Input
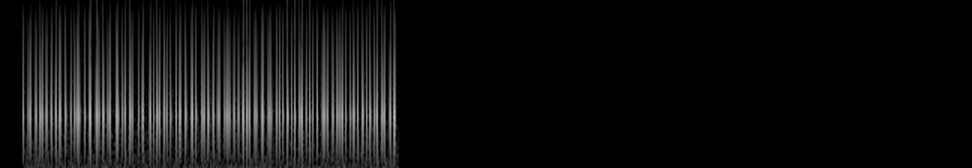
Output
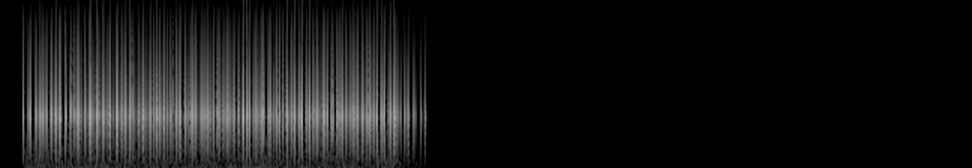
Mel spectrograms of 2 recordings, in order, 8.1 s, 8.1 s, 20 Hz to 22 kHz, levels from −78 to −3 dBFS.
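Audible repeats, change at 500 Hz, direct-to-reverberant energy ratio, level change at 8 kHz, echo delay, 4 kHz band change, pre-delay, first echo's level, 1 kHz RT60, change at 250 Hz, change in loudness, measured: 2, +0.5 dB, no reverb audible, +0.5 dB, 118 ms, +0.5 dB, no reverb audible, −10.5 dB, no reverb audible, +0.5 dB, +0.5 dB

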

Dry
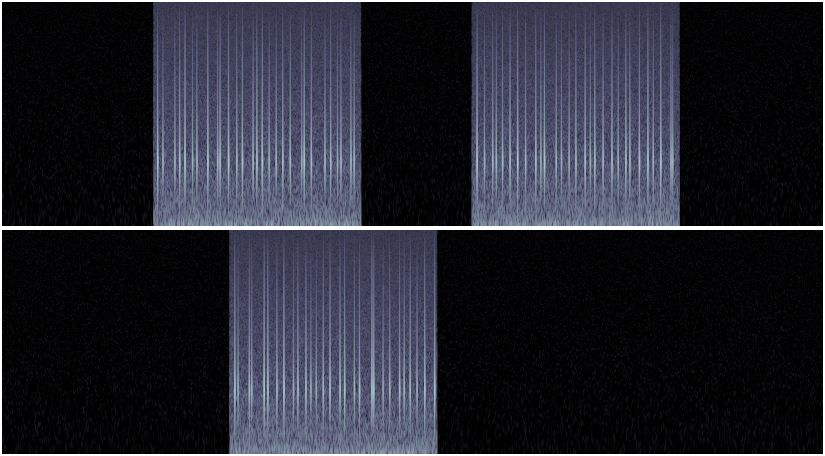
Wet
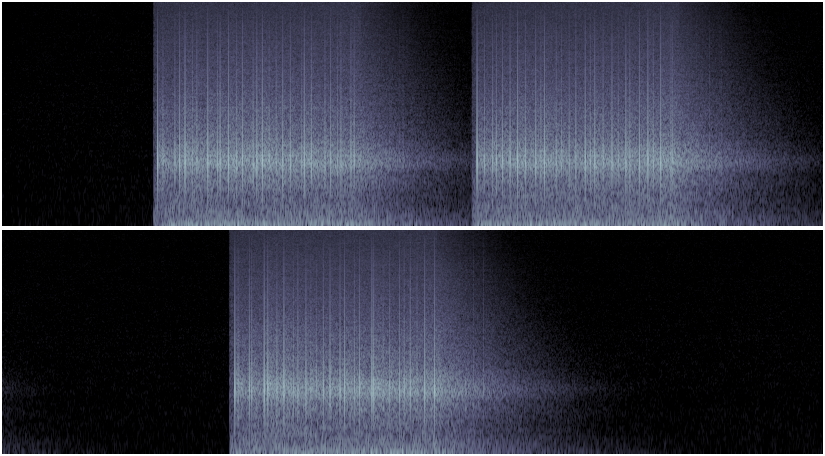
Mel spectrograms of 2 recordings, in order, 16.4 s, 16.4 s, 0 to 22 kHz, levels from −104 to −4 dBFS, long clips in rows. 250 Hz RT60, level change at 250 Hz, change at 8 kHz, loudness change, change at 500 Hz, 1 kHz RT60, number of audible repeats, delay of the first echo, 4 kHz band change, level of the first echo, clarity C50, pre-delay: 2.8 s, −1.5 dB, −2.5 dB, −2.5 dB, −2.0 dB, 2.1 s, 1, 489 ms, −2.5 dB, −18.0 dB, 2.5 dB, 13 ms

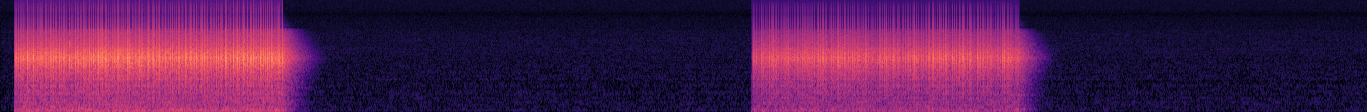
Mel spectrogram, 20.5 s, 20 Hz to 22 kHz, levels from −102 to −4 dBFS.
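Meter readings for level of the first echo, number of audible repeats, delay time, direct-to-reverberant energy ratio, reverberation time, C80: no echo audible, no echo audible, no echo audible, 1.0 dB, 0.70 s, 9.5 dB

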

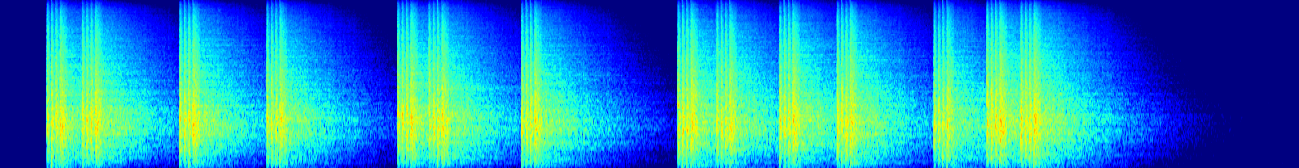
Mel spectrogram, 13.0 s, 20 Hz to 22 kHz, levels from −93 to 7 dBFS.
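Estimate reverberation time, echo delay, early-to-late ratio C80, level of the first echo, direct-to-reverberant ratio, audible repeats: 1.8 s, 243 ms, 8.0 dB, −20.0 dB, 6.5 dB, 3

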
